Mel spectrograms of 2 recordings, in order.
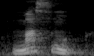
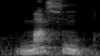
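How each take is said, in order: First: The words run together with the ending cut short. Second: The words run together with the ending cut short.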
